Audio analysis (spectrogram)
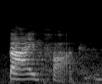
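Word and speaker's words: BIPOC: at the definition of bipo b p c and I want to read it to you because I can't remember black indigenous and people of color it's pronounced bipo bipo is used to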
